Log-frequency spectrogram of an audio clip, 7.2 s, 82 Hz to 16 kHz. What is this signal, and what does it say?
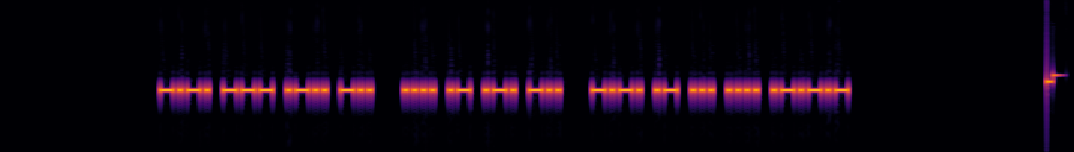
Morse code, heard as a keyed tone, about 40 wpm, 700 Hz. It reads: COLD HARD CASH.
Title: Sentences from Top 1000 Words - Review Part 5 - 40wpm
